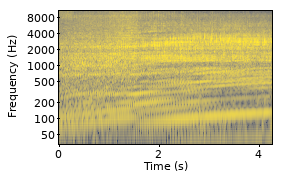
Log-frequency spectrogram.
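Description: Mercedes-AMG GT R Roadster's twin-turbocharged 4.0-litre V8 accelerating, its exhaust note climbing slowly and steadily in pitch.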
